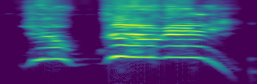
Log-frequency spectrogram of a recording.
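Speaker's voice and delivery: mock enraged shriek, very high and very loud. Describing a favorite movie scene where a guy yells down a well, retelling an angry yell. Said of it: "Just yells down the fucking well, like so mad".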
